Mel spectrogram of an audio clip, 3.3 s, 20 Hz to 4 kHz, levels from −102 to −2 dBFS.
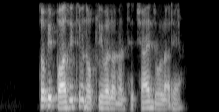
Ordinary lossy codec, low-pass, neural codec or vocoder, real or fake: none; 3.6 kHz; codec, 16 kHz, 16 kbps, FunCodec, trained on LibriTTS, 50 frames a second; fake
